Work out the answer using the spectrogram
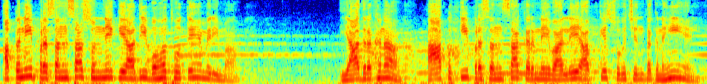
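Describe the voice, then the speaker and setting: A male spiritual preacher giving a live devotional discourse, animated, questioning his audience and acting out voices. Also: sits high, a little slow, over music.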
